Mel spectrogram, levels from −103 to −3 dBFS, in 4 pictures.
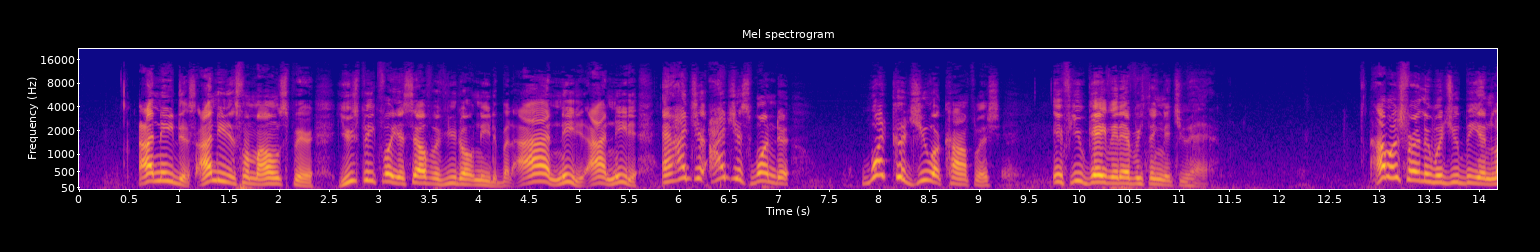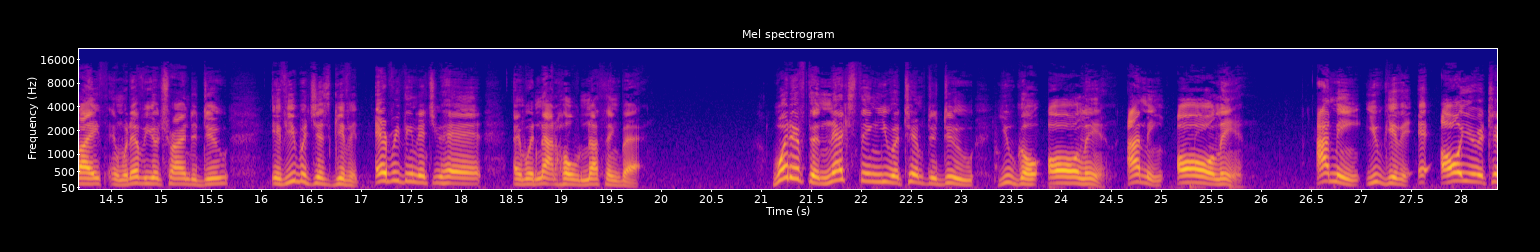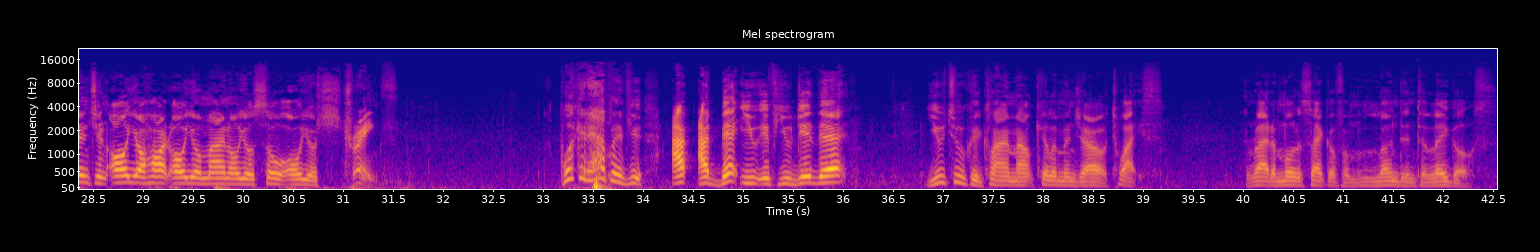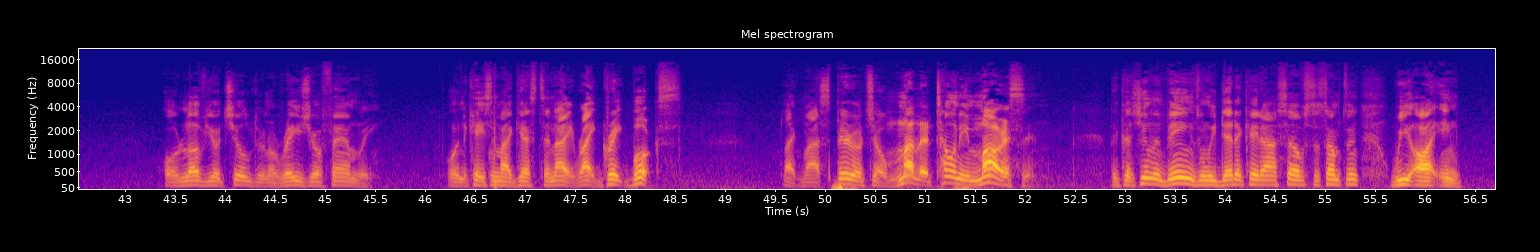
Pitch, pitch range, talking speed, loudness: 155 Hz, 125-195 Hz, 185 wpm, -25 LUFS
